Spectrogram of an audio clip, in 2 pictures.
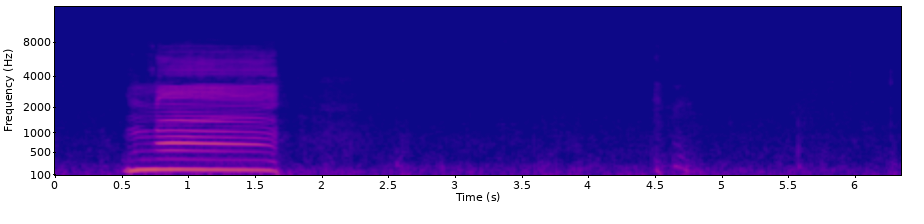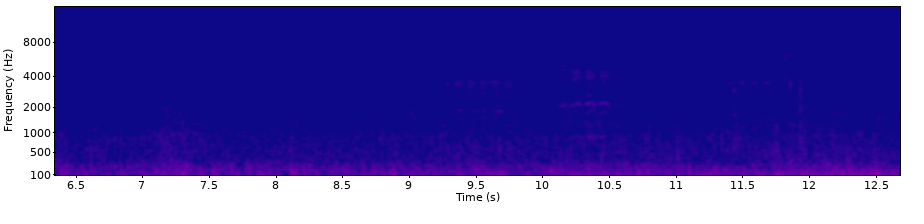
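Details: Sheep, ewe with lamb, gives one strong, wavering, harmonic baa lasting about a second at the start, followed by quiet low rumble and a few faint distant bleats.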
